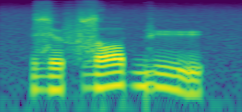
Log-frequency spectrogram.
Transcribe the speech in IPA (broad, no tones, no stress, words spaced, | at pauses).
zøfzɔ by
